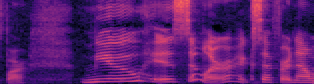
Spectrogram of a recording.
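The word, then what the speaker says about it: μ: see this Greek letter it's pronounced mu like a cat mu that's a population mean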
